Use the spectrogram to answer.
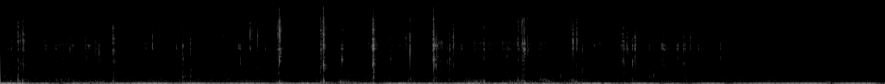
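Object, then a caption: Dry soap bar. A box cutter blade scrapes and shaves the surface of a solid bar of dry purple and white striped soap held in one hand. Short, dry scraping strokes with bright edges come in a quick, uneven series over a low rumble.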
